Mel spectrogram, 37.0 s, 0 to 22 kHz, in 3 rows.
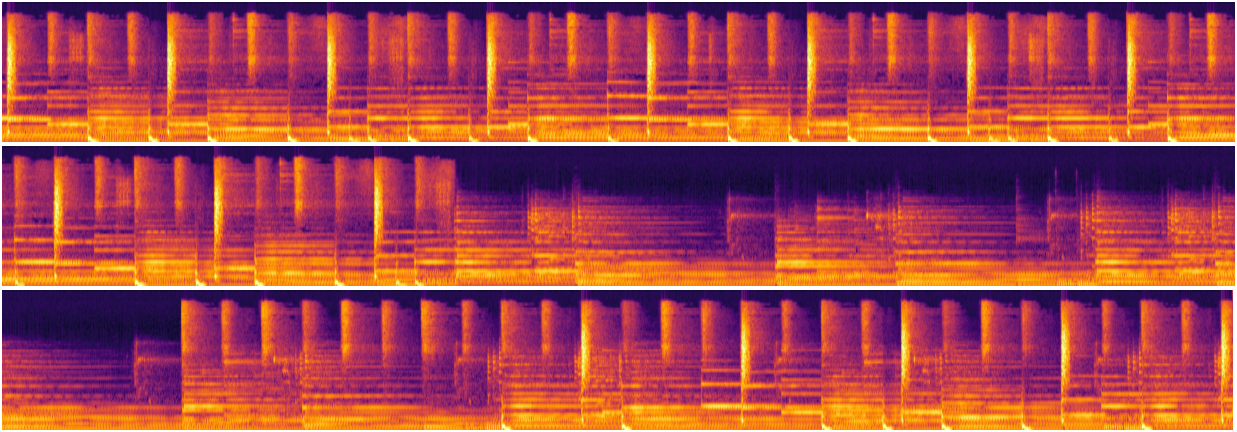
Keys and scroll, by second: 12.1 z, 16.7 ctrl+z, 27.6 a, 28.6 Delete, 35.7 b, 36.6 Delete.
